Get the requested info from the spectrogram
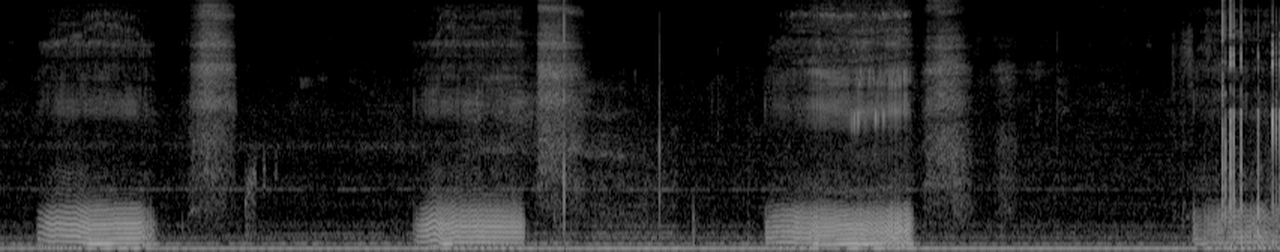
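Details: French Bulldog named Benjamin snoring while asleep: rhythmic rattling inhalations about every five seconds, each lasting over a second, followed by breathy hissing exhalations, with a steady low hum in the background.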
